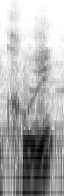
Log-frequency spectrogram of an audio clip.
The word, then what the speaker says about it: 檜: 嗱，發音係秦檜嘅檜，油炸檜。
